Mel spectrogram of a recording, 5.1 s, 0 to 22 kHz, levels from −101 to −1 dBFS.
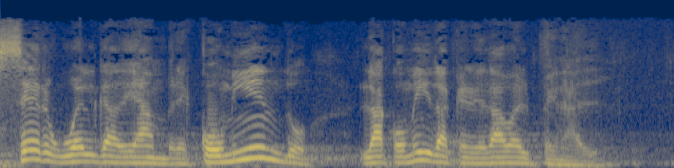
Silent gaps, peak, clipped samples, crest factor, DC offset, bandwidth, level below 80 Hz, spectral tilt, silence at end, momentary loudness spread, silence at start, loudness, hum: none; -10 dBFS; under 0.1%; 18 dB; under 0.1%; 14 kHz; -50 dBFS; -5 dB/octave; 0.3 s; 12 LU; 0 s; -27 LUFS; none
